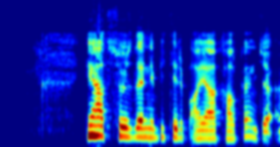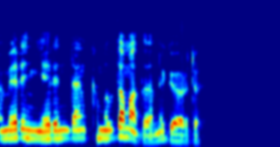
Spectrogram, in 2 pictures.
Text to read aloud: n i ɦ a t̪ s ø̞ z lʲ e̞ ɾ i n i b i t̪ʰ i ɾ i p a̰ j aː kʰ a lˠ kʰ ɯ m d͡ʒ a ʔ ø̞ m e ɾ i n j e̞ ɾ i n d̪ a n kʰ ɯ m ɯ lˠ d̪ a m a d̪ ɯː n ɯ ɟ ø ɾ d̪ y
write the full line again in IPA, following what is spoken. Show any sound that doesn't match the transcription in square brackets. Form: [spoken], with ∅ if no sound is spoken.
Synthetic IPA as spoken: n i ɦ a t̪ s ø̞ z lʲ e̞ ɾ i n i b i t̪ʰ i ɾ i p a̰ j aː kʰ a lˠ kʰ ɯ [n] d͡ʒ a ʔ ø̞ m e ɾ i n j e̞ ɾ i n d̪ [æ] n kʰ ɯ m ɯ lˠ d̪ a m a d̪ ɯː n ɯ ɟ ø ɾ d̪ y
